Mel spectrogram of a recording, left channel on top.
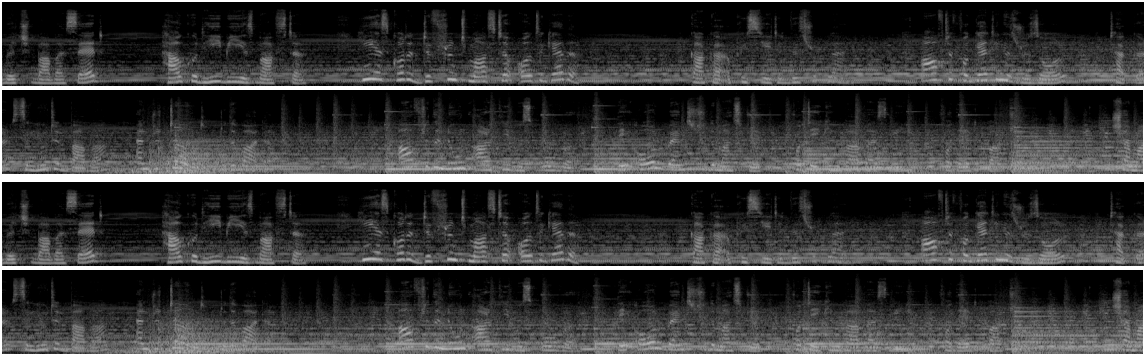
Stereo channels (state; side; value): normal; both; correlation 0.72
